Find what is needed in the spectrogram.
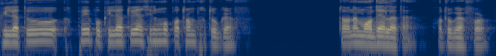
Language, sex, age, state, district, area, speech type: Assamese, male, 30-45, Assam, Biswanath, rural, spontaneous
